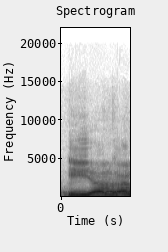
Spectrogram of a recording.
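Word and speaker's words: إياك: Kalau misalnya imamnya bacanya iyyaka na'budunya, iya-nya nggak bertasydid Ustaz, padahal iya-nya bertasydid.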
